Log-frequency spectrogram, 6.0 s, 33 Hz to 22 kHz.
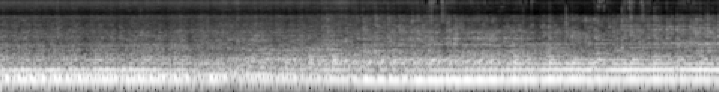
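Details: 3rd-gen Camaro 305 TPI V8 after fixing a crank-no-start: steady, even low rumble with no misses or knocks, settling into a smooth healthy idle, now starting and running with the injectors plugged back in.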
